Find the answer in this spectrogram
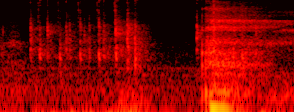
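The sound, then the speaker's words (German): Typing on a computer keyboard: a quick run of soft key clicks, a brief pause, then a louder, denser burst of keystrokes near the end, all faint and with no voices. “Vor allem, weil ich hier aus irgendeinem Grund die falschen Tasten ständig drücke.”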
